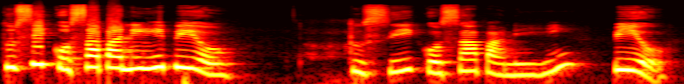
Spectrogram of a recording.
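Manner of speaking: slow, careful Punjabi for learners; slow teaching demo. Shown as a demonstration. Teacher to students showing the Punjabi phrase, slow and careful. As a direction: spell it out slowly so students can copy. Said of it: "इसको पंजाबी में बोला जाता है कोसा पानी".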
